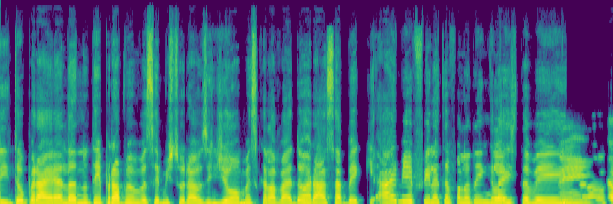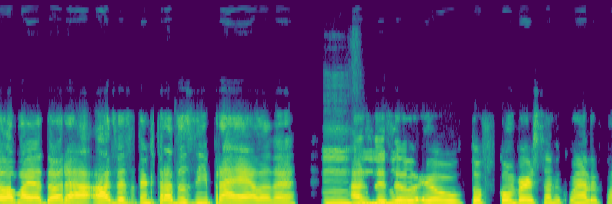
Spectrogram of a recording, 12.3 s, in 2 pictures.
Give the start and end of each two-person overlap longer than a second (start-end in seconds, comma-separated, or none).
none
